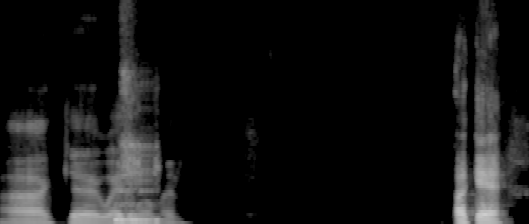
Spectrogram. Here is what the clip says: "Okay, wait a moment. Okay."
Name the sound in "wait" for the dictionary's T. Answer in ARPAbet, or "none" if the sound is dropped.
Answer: none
